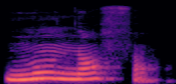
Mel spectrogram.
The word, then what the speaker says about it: mon enfant: Same thing for enfant, mon enfant, and not mon enfant. You have to say mon enfant.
